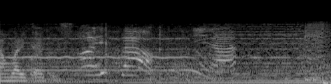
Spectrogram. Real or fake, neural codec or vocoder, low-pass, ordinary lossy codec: real; none; 7.2 kHz; Opus, 16 kbps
